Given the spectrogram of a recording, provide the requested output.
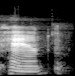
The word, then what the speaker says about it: Spokane: Speaking of character, though, Spokane. We need to talk about pronunciation, by the way. Spokane.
